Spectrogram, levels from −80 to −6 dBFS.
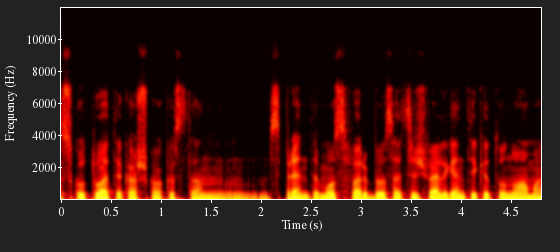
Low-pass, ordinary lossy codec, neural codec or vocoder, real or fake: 7.2 kHz; Opus, 24 kbps; none; real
